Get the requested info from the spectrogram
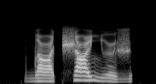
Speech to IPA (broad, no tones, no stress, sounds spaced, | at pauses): d ɑ t͡ʃ ɑ ʎ ø ʒ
